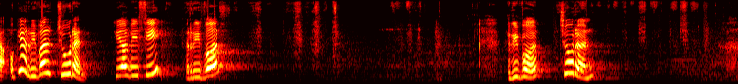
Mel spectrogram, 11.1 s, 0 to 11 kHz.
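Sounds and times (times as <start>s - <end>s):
chalk scratching on chalkboard: 2.8s - 6.8s, 8.3s - 11.0s.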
